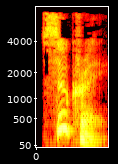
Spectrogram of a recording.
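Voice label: "sucre", British English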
